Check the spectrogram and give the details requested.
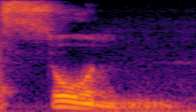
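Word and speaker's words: Xun: lines that is the soon sometimes it is spelled x u n sometimes it's spelled s-u-n but it is read as soon not sun what is it bingo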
